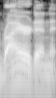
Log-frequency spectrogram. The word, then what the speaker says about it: Riordan: And I always laughed at like, you know, my last name we we pronounced it Riordan and there's um you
